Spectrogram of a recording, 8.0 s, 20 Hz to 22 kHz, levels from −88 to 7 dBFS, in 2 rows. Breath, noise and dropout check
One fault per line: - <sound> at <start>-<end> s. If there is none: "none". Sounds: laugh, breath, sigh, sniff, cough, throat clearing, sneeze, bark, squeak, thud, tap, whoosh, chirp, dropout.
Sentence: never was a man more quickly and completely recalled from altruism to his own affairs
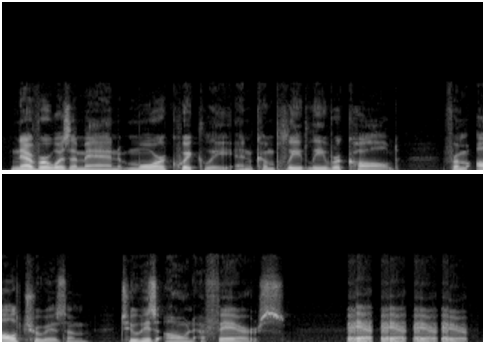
- laugh at 6.9-7.9 s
